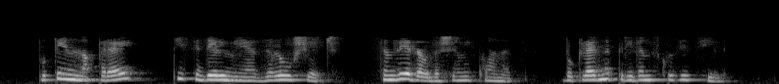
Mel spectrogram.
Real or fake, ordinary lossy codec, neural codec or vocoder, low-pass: fake; MP3, 16 kbps; codec, 44.1 kHz, 2.6 kbps, SNAC; 3.6 kHz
